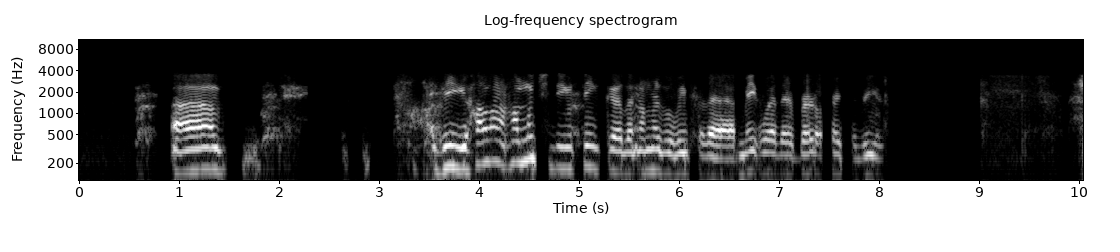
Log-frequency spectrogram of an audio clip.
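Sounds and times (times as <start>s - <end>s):
dog barking: 0.6s - 0.9s, 1.8s - 2.2s, 3.2s - 5.2s
speech: 1.0s - 2.0s, 3.6s - 8.2s.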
